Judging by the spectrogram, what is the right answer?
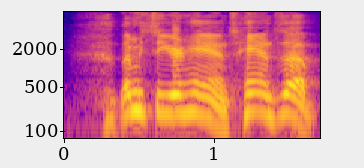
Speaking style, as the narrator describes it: they shouted

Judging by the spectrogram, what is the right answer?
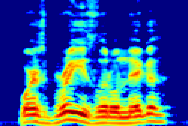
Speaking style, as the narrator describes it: Carter yelled

